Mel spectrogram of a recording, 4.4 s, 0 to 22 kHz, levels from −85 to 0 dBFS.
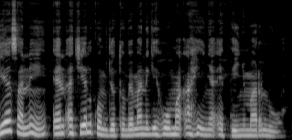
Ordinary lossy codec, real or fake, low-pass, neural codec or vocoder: none; real; none; none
